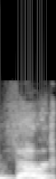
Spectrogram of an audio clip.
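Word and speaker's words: Varick: it's located at 200 varic Street that's spelled v a r i c k that's varic Street 200 veric Street that's on the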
